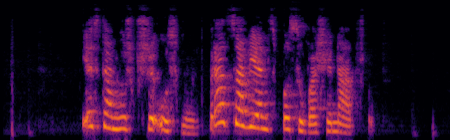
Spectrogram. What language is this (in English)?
Polish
